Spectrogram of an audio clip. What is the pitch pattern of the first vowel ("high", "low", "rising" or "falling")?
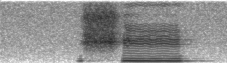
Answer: high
